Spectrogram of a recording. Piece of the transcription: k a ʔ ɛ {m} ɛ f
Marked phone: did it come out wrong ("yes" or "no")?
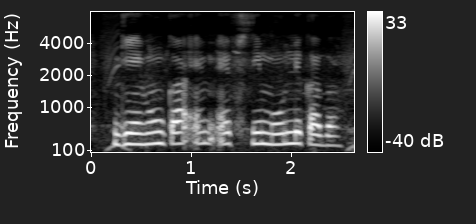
no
